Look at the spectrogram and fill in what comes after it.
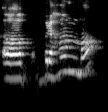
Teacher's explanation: when you say brahma, ha will be half, comes first and then ma.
